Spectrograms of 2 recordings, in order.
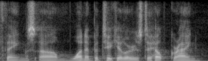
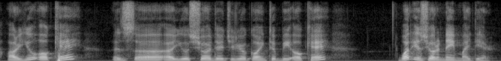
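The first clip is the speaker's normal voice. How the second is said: higher, gentle concern; caring old midwife; 5 semitones higher, 3 dB quieter than usual. Acted. Midwife distracts the player before pulling the thorn, higher and gentle. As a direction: soothe the patient while distracting her. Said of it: "looking at you very carefully".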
